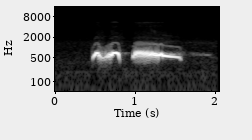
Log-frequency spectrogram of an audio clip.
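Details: A single spotted dove coo from a male and female pair cooing to stimulate other doves: a short wobbling low note, a brief break, then a long, slightly descending coo trailing into a faint soft tail.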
